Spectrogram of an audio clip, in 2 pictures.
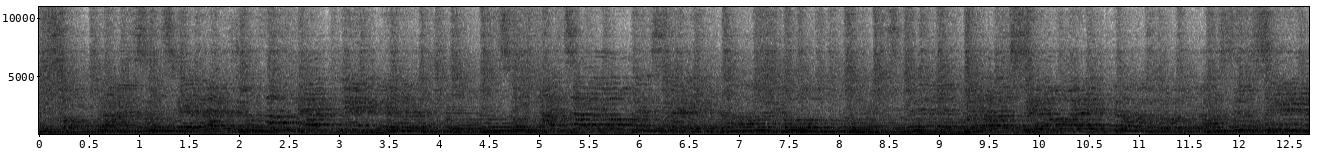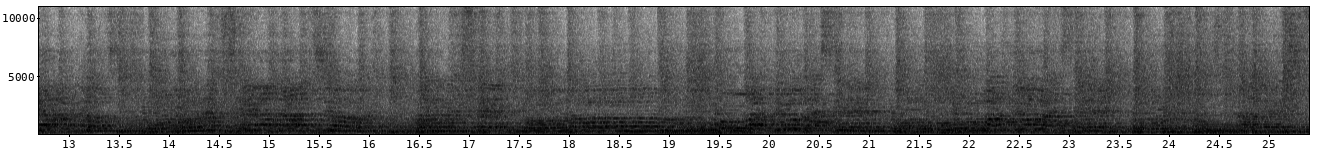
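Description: Mixed choir of young female and male voices singing a pop song together, with a held low bass line underneath.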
